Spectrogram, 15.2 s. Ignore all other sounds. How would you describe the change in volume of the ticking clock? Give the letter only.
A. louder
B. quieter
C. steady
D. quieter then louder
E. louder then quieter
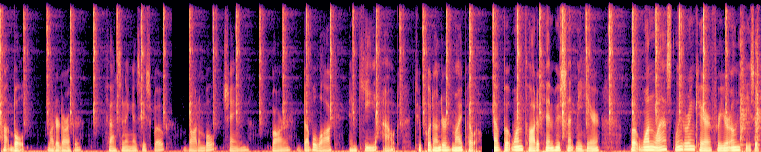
A.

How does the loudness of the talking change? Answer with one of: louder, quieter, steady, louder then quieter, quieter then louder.
louder.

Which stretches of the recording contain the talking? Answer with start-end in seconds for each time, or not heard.
0.0-15.1.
